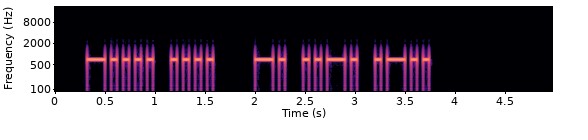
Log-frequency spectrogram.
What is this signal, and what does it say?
Morse code, heard as a keyed tone, about 20 wpm, 700 Hz. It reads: 6H NFL
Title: Winter Field Day Exchanges Encore 20wpm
